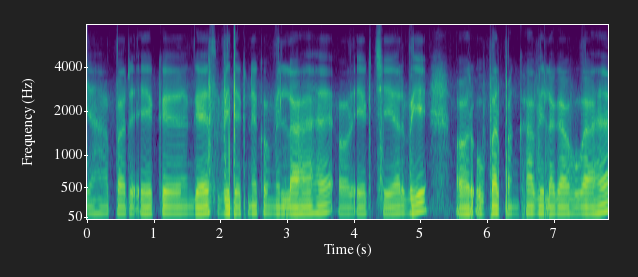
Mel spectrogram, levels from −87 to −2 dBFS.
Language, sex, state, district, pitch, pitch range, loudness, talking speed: Hindi, male, Odisha, Khordha, 105 Hz, 105-110 Hz, -19 LUFS, 170 wpm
